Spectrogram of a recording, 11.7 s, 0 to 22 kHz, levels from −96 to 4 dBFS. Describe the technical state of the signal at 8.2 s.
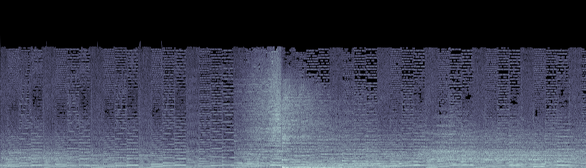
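At 8.2 s the audio is intact, with no dropout, glitch or other fault.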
